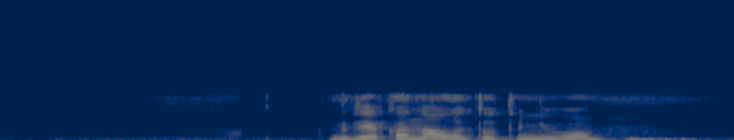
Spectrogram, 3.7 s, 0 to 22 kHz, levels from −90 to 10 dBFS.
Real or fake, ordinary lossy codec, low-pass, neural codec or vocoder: real; AAC, 32 kbps; 7.2 kHz; none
